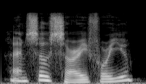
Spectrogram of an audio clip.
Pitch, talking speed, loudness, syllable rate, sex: 145 Hz, 245 wpm, -15 LUFS, 5.9 syllables/s, male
